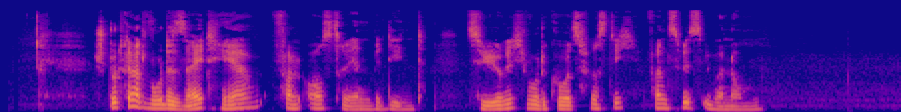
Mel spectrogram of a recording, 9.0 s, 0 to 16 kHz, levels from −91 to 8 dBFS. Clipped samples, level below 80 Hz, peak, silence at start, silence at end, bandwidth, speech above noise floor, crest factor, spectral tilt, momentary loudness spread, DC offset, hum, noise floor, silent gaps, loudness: under 0.1%; -66 dBFS; -6 dBFS; 0.35 s; 1.4 s; 11.5 kHz; 40 dB; 24 dB; -4.5 dB/octave; 16 LU; under 0.1%; none; -68 dBFS; none; -28 LUFS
